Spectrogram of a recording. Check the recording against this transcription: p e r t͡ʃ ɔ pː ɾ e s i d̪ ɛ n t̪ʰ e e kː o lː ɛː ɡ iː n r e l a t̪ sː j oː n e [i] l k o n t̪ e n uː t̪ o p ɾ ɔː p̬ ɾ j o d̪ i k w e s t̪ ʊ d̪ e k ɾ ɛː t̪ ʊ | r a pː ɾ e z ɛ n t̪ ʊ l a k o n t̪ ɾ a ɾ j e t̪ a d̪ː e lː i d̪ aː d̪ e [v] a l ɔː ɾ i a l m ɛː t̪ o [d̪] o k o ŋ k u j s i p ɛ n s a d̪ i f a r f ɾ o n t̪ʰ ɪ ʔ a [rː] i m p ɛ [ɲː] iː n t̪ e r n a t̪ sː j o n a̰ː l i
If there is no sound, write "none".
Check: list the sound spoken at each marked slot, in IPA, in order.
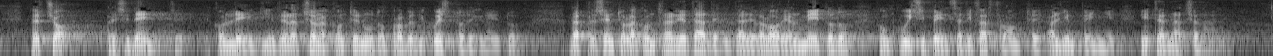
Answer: a, v, d̪, ʎː, ɲː

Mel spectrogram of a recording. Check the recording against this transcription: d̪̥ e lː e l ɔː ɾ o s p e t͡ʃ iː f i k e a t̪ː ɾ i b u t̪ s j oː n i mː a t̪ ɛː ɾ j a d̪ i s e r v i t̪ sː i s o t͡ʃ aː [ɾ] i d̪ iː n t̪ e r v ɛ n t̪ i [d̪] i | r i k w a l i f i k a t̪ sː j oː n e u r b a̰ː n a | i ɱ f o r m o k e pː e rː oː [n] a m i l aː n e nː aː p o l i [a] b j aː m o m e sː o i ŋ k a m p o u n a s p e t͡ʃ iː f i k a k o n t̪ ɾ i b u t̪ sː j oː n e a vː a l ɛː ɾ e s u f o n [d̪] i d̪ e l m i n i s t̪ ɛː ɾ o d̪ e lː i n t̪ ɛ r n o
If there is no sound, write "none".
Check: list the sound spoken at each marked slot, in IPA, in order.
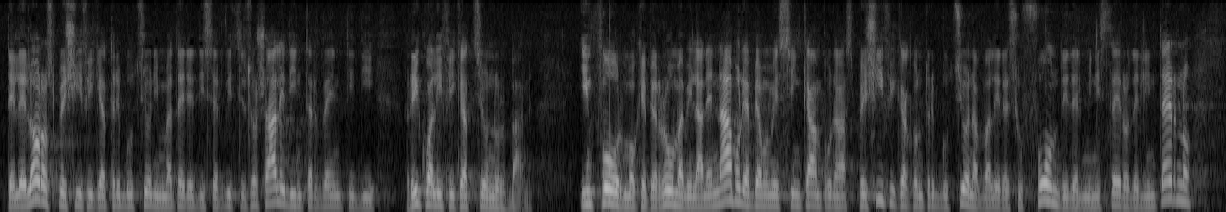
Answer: l, d̪, m, a, d̪

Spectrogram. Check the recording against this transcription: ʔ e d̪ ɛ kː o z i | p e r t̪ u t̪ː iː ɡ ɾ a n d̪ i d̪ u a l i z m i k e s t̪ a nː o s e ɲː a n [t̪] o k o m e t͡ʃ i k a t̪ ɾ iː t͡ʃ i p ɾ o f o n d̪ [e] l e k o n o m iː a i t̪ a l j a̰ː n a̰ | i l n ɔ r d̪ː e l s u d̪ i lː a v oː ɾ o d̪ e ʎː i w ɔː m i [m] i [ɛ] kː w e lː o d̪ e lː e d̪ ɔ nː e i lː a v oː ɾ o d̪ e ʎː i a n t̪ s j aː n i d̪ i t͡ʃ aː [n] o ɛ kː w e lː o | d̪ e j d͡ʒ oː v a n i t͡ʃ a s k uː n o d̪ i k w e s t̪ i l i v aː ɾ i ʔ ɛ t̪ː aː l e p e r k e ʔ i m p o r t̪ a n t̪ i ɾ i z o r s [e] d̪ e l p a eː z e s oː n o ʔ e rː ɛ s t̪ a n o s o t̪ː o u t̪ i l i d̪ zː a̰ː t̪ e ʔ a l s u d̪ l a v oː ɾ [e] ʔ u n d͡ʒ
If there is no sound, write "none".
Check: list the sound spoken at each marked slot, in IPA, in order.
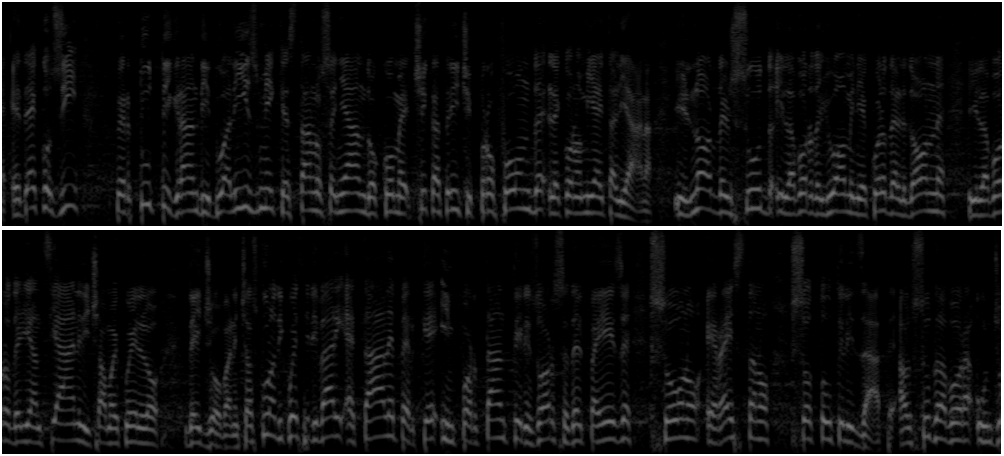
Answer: d̪, e, n, ɛ, m, e, a

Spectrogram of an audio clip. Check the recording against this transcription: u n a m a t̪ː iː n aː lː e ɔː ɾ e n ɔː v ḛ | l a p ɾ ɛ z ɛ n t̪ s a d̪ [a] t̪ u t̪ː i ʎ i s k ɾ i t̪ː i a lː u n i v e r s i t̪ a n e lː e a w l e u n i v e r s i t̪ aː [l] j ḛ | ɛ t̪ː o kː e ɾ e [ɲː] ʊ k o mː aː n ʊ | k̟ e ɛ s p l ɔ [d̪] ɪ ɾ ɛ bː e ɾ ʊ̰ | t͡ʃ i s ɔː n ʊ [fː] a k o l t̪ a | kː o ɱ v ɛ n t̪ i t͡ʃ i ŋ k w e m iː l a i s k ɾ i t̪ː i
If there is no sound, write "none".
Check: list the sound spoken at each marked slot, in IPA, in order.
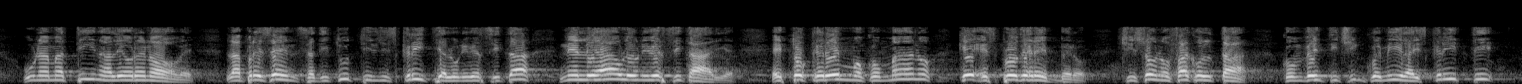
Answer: i, ɾ, mː, d̪, f

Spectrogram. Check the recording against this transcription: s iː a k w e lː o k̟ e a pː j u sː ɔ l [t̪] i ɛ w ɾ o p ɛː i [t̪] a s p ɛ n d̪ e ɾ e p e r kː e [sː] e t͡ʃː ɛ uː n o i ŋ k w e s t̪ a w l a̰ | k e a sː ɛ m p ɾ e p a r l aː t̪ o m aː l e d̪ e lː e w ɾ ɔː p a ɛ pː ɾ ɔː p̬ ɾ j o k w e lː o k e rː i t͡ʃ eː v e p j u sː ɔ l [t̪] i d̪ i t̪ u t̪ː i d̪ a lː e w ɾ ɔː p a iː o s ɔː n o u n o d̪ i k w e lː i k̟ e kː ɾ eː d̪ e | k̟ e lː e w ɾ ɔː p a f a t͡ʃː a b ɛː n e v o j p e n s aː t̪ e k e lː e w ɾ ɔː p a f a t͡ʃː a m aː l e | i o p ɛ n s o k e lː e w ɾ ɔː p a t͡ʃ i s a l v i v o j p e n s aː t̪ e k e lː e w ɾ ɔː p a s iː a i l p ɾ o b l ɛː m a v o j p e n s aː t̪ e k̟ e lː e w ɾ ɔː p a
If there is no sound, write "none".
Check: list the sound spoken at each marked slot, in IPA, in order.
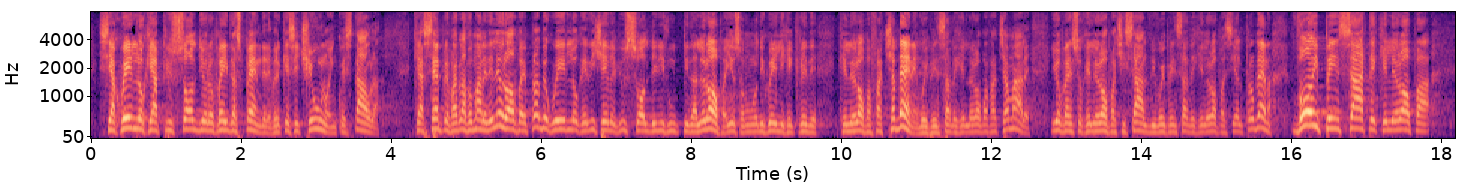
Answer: d̪, d̪, sː, d̪

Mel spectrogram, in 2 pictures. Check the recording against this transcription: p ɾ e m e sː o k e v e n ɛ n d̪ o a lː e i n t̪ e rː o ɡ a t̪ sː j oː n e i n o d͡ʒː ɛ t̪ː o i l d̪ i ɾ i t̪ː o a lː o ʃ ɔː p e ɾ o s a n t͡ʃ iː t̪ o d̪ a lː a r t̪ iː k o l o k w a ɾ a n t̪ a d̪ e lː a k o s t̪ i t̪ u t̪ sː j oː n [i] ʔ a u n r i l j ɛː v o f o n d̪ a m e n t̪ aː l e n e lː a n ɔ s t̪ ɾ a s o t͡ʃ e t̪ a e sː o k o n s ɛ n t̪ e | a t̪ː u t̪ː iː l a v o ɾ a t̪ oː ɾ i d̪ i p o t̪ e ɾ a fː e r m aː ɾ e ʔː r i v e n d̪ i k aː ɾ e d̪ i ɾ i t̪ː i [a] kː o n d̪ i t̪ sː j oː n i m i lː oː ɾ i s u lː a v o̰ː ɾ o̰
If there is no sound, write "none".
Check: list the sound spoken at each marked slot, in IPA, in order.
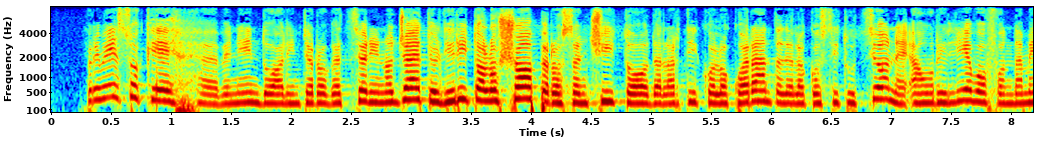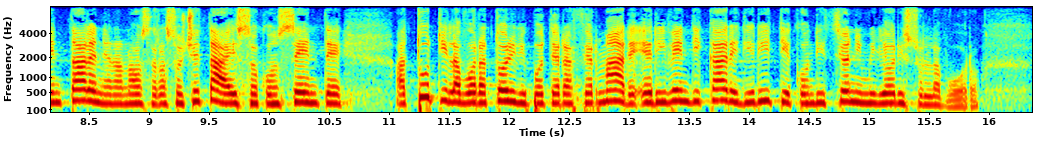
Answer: e, e

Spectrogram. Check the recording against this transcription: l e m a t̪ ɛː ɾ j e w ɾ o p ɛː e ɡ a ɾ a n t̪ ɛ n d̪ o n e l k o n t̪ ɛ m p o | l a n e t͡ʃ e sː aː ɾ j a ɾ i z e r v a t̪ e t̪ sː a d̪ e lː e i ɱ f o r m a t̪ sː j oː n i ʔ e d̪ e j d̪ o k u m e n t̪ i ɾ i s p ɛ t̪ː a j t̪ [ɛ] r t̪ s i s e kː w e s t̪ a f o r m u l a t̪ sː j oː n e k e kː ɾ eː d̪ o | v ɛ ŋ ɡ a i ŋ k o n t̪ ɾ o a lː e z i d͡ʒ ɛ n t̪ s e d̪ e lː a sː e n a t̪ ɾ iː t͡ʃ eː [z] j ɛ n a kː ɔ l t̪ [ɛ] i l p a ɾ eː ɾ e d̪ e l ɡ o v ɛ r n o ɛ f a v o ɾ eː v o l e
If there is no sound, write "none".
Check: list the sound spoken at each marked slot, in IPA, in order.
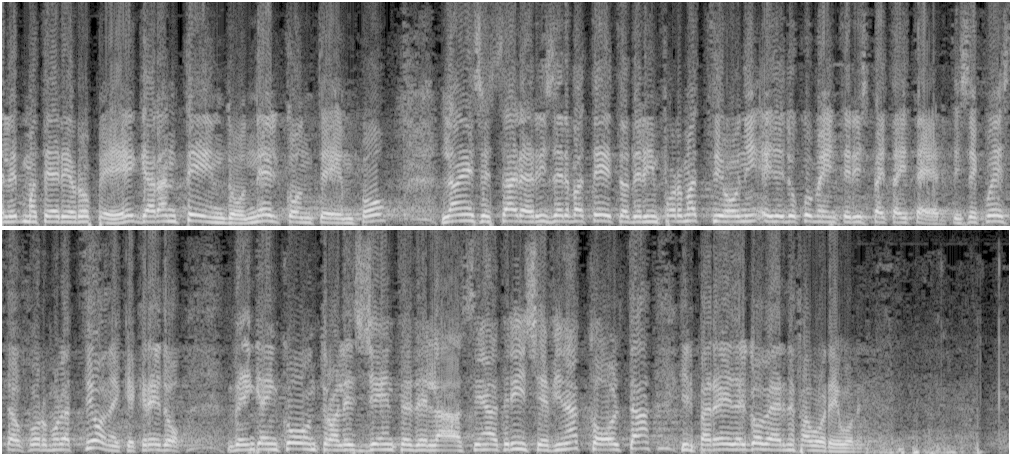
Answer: ɛ, v, a

